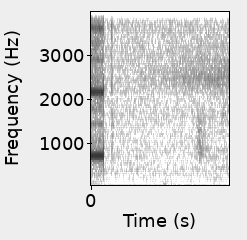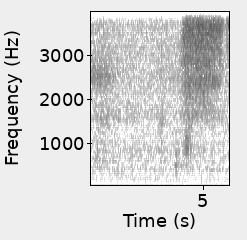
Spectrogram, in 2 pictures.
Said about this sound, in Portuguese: Recado, você só será tarifado após o sinal. Grave seu recado.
